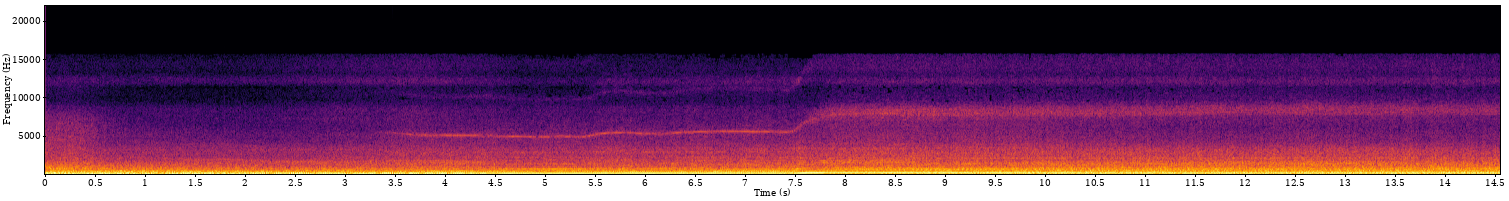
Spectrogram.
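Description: Sea-Doo jet ski's Rotax engine at full throttle. More than one engine note sounds at once at first; about halfway through, the pitch rises quickly and then holds steady and high as the craft runs at its top speed of about 96 mph.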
